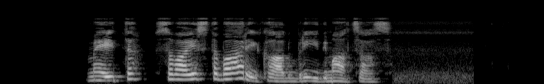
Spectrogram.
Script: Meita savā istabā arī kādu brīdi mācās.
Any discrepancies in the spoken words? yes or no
no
